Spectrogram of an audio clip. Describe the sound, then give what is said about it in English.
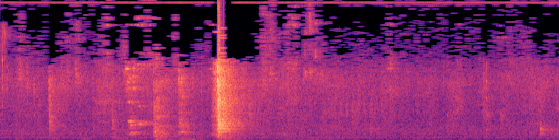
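A door is opened: a few soft rattles and bumps build to one sharper scraping clack, then only a steady background hiss remains. “Just open the door, see if anyone is there.”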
